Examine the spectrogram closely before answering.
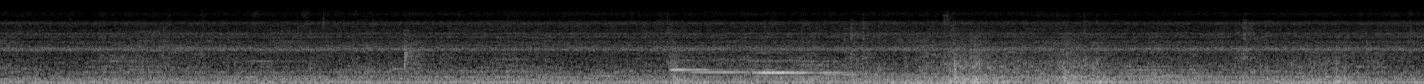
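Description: New York City subway train running in an underground station: a steady low rumble, a few short squealing notes about seven seconds in, then wheel clatter a couple of seconds later.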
